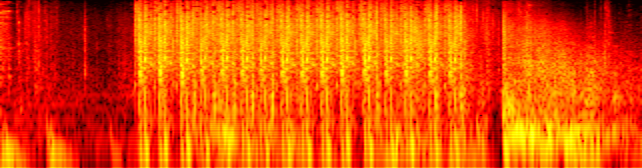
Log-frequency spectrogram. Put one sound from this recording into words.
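A loud blast roars from a weapon being fired.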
